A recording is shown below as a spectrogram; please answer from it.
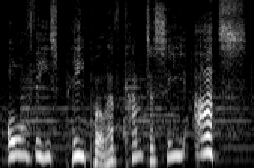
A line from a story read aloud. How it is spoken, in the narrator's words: she sighed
